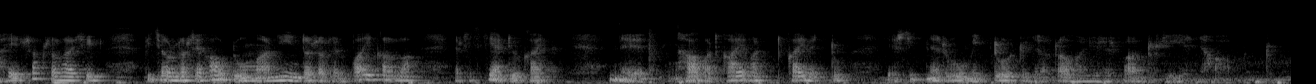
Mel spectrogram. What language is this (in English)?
Finnish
